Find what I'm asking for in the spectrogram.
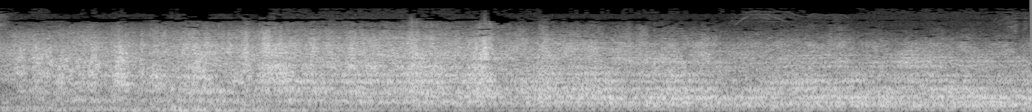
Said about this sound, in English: more airplane noise. Really unique airplane. Um, it, the restoration on it is absolutely beautiful. It's just, it's uh, really, really well done.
